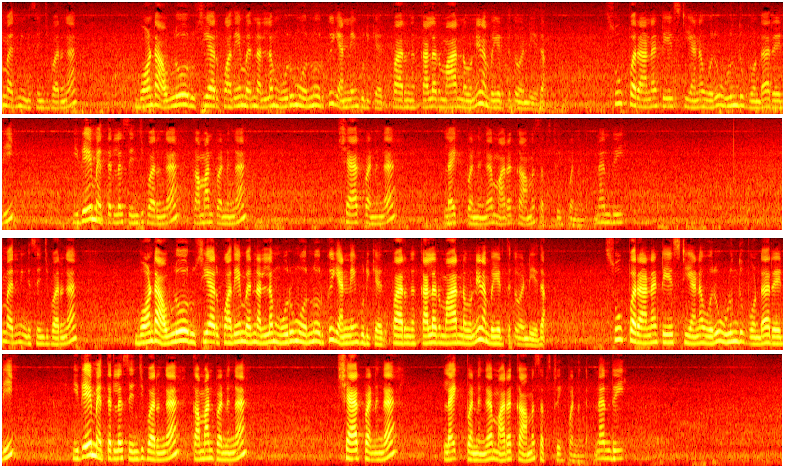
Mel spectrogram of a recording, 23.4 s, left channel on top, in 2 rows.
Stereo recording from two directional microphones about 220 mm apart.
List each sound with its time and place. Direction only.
0.0 s speech: 30° right (ahead or behind)
9.1 s speech: 30° right (ahead or behind)
16.7 s speech: 35° right (ahead or behind)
